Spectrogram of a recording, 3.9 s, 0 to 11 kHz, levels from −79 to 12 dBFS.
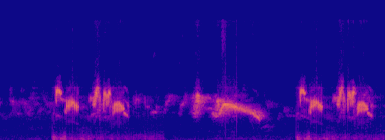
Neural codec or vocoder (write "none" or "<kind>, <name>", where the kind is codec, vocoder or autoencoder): vocoder, Vocos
